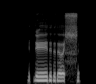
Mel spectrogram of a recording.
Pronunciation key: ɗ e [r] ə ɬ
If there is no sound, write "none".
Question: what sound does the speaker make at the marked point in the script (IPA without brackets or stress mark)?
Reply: r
